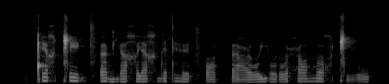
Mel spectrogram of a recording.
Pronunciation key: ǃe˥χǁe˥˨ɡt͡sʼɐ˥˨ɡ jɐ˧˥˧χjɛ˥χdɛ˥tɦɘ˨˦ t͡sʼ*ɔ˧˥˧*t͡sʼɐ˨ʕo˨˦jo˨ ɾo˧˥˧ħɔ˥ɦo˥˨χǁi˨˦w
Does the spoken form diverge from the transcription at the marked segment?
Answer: yes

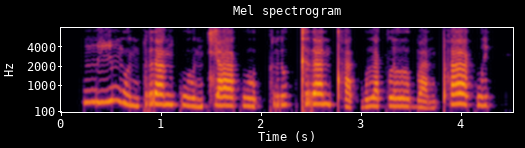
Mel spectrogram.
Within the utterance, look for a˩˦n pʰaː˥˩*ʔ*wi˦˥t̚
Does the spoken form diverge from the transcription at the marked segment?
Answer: yes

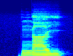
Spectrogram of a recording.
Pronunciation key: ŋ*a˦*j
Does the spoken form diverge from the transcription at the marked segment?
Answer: no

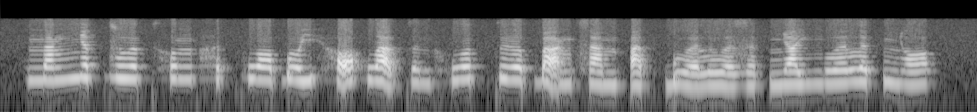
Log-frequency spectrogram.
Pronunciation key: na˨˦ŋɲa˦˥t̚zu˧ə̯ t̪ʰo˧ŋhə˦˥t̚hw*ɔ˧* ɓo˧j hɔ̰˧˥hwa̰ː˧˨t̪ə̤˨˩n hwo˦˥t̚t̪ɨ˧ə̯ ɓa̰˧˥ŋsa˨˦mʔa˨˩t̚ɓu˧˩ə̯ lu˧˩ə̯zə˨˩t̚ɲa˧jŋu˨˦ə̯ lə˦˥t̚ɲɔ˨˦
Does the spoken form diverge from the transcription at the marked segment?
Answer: no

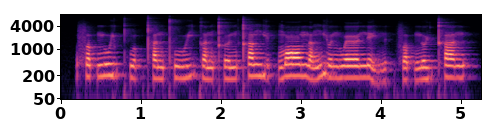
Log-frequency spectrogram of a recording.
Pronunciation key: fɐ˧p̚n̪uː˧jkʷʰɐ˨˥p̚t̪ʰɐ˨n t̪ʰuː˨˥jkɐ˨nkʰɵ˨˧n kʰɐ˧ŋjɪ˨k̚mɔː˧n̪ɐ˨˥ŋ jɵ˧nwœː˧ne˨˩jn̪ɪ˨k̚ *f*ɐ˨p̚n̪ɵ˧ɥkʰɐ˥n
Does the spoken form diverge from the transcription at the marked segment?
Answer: no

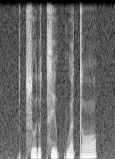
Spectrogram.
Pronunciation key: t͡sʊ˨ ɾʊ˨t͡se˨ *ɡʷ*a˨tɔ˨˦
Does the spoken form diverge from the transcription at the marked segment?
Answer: yes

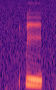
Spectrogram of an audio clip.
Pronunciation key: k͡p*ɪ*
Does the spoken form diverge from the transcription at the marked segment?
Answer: yes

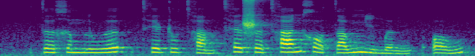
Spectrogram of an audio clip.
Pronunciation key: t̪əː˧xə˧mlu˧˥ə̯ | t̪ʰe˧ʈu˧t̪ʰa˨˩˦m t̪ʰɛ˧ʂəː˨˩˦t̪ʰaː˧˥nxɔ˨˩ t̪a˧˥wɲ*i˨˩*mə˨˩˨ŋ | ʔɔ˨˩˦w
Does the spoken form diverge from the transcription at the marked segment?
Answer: no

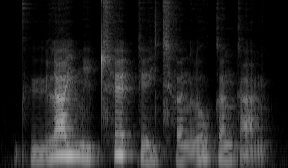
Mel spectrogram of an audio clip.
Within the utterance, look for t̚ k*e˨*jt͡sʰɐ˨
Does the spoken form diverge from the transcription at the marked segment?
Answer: yes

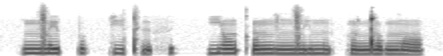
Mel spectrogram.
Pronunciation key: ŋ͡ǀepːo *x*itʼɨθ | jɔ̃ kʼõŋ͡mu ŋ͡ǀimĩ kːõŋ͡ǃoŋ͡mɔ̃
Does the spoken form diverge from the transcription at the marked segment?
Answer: yes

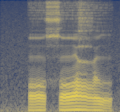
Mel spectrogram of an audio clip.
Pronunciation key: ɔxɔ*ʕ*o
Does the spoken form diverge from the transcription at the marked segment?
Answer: no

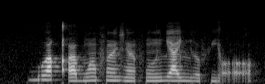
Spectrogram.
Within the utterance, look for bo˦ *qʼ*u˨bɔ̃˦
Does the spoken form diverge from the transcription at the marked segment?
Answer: no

